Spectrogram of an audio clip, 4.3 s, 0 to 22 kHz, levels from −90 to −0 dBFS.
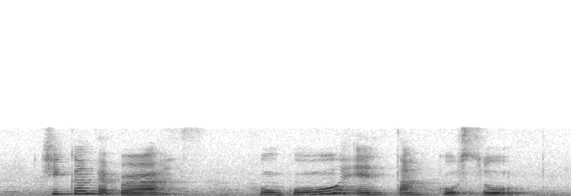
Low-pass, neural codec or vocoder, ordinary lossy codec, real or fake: none; none; none; real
